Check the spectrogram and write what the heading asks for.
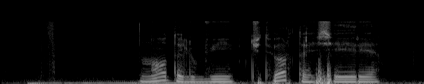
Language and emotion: Russian, neutral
